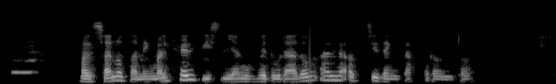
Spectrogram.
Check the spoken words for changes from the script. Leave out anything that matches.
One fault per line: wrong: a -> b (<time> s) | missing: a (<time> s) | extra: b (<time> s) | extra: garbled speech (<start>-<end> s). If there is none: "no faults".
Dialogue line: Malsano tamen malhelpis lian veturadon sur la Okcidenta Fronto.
wrong: sur -> al (3.3 s)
